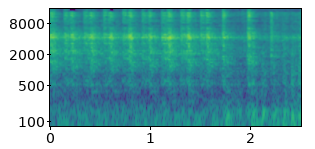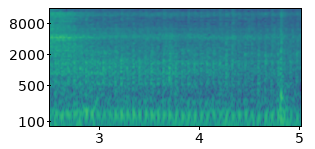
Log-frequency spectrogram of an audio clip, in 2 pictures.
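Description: The fuel-injected engine of a Trailmaster Challenger 200 EUX UTV idles nearby with a steady, fast clattering putter, starting with a brief higher whine before settling into an even rumble, with no talking.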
